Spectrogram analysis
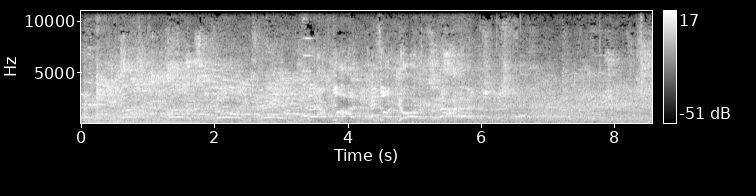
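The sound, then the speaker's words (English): Hundreds of angry protesters packed into the House gallery scream and shout together after a House vote, in a dense, continuous roar of overlapping voices that stays loud and unbroken from start to finish, with raised cries such as "murderer" and "their blood is on your hands" poking through the din. “These protesters, they're screaming at the top of their lungs things like murderer.”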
